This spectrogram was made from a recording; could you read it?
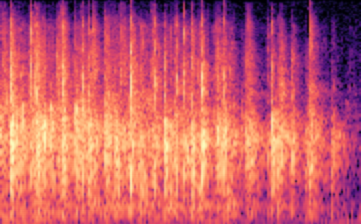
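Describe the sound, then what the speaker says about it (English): Audience applause for panelists at a high-level ministerial conference on antimicrobial resistance, a dense run of hand clapping from a sizeable crowd that stays steady and slowly thins toward the end. "A big applause to all of them"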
